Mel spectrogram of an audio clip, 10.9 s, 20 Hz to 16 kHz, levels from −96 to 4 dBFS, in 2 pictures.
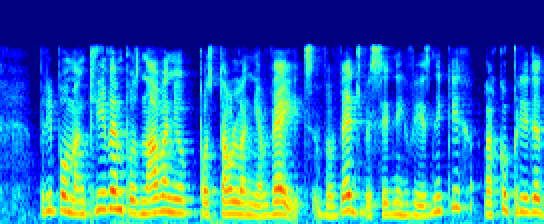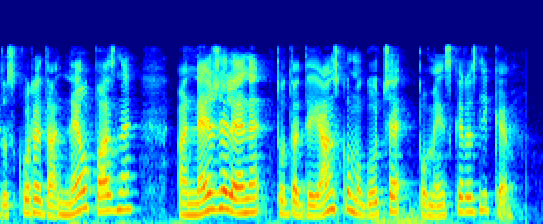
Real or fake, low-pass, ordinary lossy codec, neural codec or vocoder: real; 7.2 kHz; MP3, 96 kbps; none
